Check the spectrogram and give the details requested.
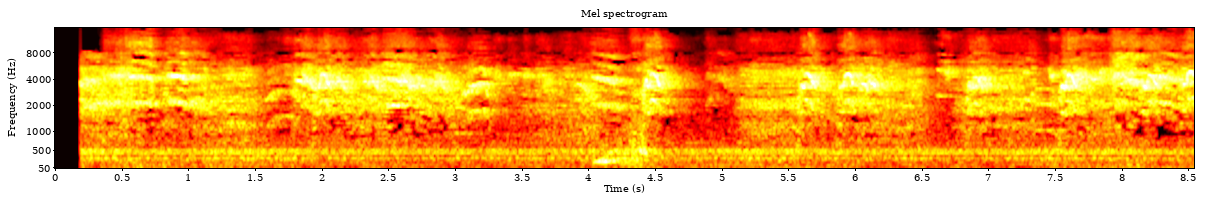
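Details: Blue-headed rainbow lorikeet parrot: harsh, screechy squawks run almost without pause over the full stretch, loud and high-pitched, with brief dips in volume between bursts.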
